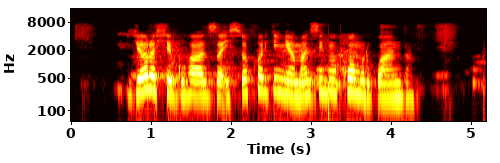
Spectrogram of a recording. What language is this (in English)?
Kinyarwanda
